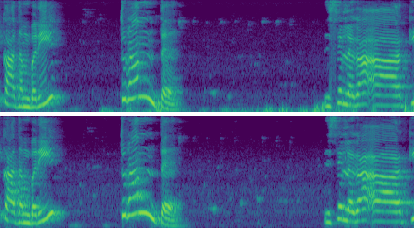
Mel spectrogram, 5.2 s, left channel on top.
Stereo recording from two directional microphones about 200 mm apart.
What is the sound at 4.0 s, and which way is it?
A woman's voice, 25° left (ahead or behind).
